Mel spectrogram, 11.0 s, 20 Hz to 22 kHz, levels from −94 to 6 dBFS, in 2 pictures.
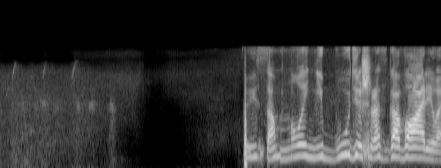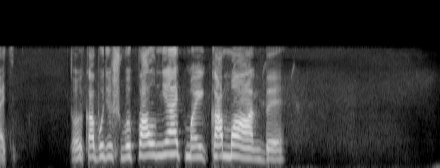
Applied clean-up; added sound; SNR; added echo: neural mask model Resemble Enhance denoiser.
